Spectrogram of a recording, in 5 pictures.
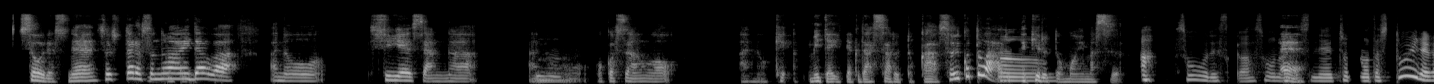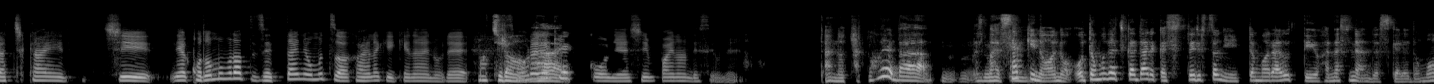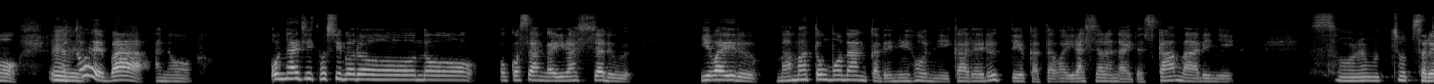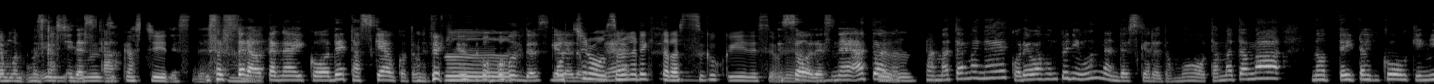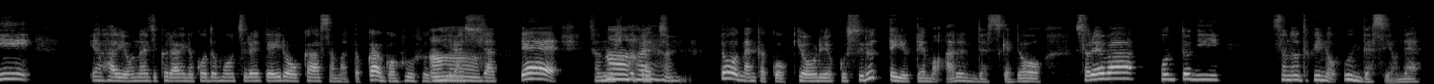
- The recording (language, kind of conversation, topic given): Japanese, advice, 旅行中の不安を減らし、安全に過ごすにはどうすればよいですか？
- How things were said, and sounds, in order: other background noise; laughing while speaking: "できると思うんですけれどもね"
